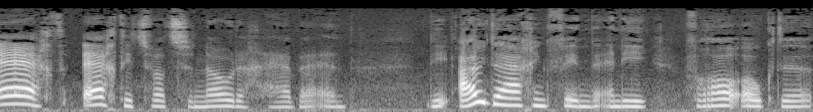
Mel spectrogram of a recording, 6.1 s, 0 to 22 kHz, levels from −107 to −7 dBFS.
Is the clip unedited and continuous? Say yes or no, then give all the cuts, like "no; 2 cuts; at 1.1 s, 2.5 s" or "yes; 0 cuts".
yes; 0 cuts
